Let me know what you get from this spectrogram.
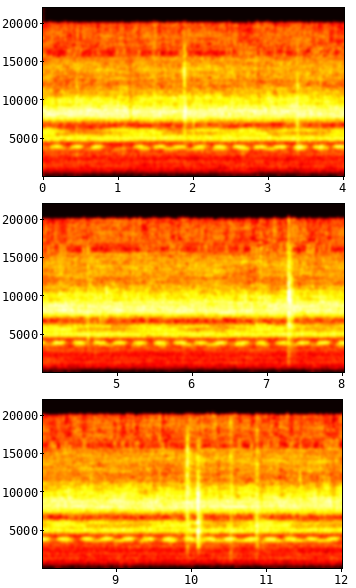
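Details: High insect song rings steadily next to a bonfire, a sustained shrill tone over a fast rhythmic trill, with a few distinct cracks and snaps from burning wood.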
